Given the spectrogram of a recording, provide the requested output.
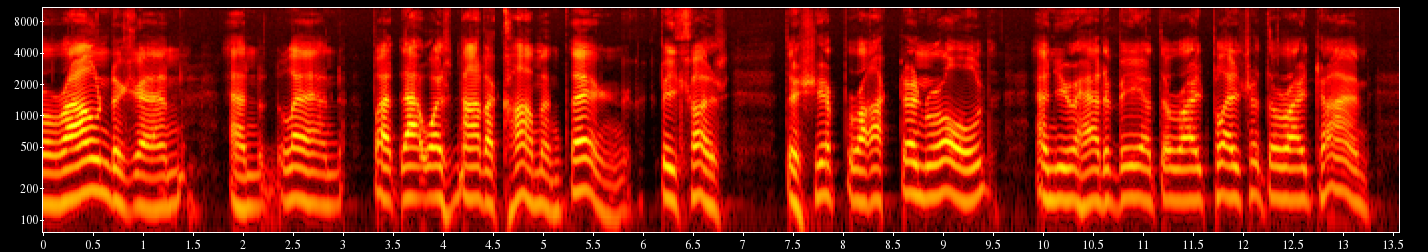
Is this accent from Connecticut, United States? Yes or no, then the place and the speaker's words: yes; New Haven, Connecticut, United States; I lived right by the water growing up in New Haven, Connecticut, had my little boat.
